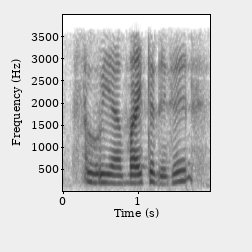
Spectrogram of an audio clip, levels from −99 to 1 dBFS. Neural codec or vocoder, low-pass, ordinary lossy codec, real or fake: codec, 16 kHz, 4 kbps, FunCodec, trained on Chinese and English, 50 frames a second; 3.6 kHz; AAC, 32 kbps; fake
